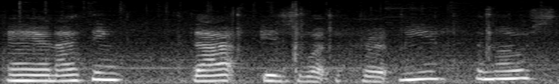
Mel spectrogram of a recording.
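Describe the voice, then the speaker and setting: A woman from the USA chatting casually while playing a game, rambling and correcting herself, with soft r sounds left over from a past speech difficulty. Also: on the high side, slow, dull audio, slight background noise. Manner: rambling, self-correcting, hesitant. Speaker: gaming vlogger. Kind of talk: casual gameplay chat.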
